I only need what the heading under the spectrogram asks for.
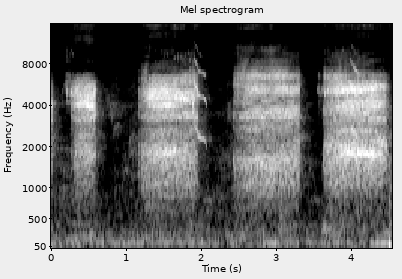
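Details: Cockatiel chicks rasping in four harsh, breathy hissing bursts, each close to a second long, spaced by short pauses, with a faint higher squeak at one point.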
